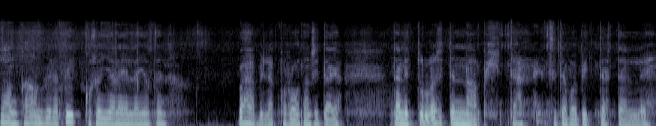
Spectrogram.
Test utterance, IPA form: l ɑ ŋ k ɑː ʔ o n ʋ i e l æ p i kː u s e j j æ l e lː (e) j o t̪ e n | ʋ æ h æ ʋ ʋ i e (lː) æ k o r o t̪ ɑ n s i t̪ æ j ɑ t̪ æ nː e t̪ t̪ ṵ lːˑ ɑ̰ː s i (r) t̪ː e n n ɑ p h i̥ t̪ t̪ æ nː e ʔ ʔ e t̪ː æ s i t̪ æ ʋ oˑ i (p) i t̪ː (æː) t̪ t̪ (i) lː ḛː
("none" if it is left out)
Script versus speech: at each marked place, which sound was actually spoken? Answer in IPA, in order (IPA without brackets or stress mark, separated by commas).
æ, l, none, p, æː, æ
